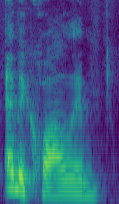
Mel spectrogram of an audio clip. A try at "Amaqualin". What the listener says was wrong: You've gone from Amaqualin to Emiqualin.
